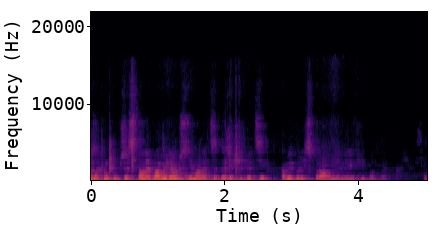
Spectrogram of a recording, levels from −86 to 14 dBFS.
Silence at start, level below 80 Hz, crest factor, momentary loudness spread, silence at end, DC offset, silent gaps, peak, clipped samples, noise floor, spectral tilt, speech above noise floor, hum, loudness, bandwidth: 0 s; -66 dBFS; 18 dB; 15 LU; 0 s; under 0.1%; none; -20 dBFS; under 0.1%; -68 dBFS; -6.5 dB/octave; 31 dB; none; -37 LUFS; 16.5 kHz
